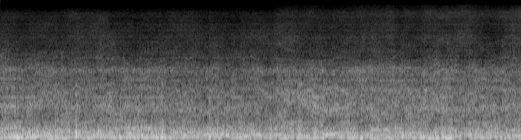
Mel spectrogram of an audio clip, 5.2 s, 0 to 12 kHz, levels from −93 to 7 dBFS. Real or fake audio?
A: fake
